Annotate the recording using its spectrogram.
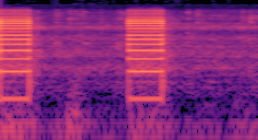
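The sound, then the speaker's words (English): Electronic warning beeps from an iPal Solo camera-based scan-and-read device as it shuts down: short harsh buzzy tones, about a quarter second each, repeating roughly once per second, loud, with a faint hum between them. “And it gives me little beep warnings that I'm doing that, and it's already shut down.”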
